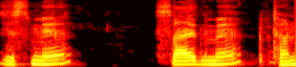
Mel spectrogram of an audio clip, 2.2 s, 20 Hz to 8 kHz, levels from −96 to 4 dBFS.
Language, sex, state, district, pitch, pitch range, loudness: Hindi, male, Bihar, Sitamarhi, 165 Hz, 155-175 Hz, -19 LUFS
